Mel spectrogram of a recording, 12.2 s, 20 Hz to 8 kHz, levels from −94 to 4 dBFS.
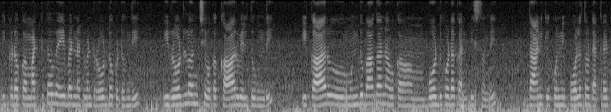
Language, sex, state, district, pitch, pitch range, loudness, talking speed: Telugu, female, Andhra Pradesh, Chittoor, 215 Hz, 205-225 Hz, -29 LUFS, 130 wpm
